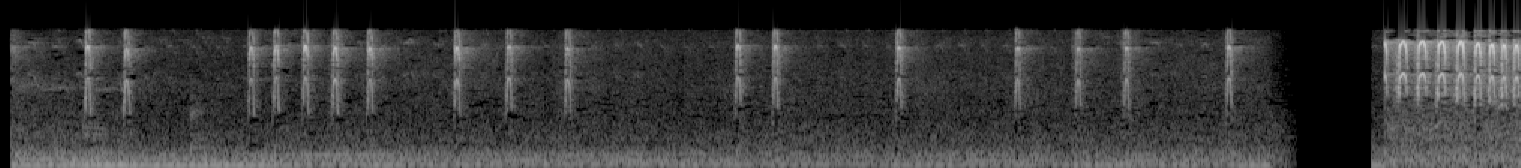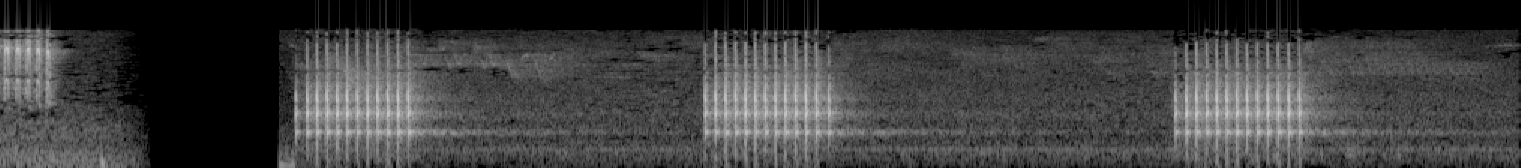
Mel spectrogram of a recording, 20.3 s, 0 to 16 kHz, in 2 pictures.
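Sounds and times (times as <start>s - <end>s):
Downy Woodpecker: 0.5s - 1.0s, 1.6s - 4.0s, 4.9s - 5.3s, 6.0s - 8.4s, 9.2s - 10.6s, 12.0s - 13.5s, 14.8s - 16.0s, 18.0s - 19.3s.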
